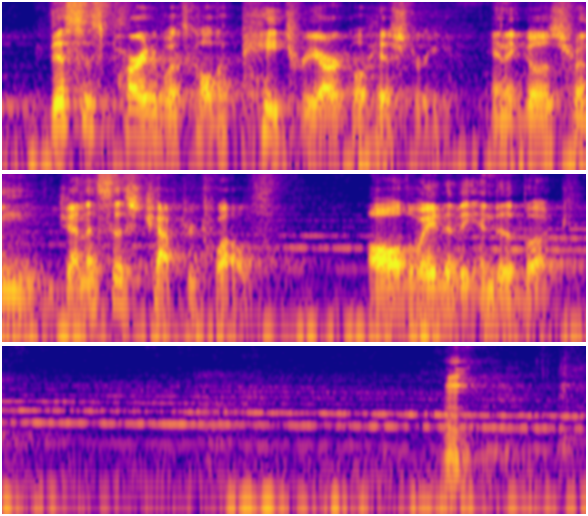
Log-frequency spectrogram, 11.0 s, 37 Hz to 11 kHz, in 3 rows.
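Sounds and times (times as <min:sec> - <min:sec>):
speech: 0:00.3 - 0:05.4, 0:06.0 - 0:07.3
fire engine siren wailing: 0:02.2 - 0:10.9.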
